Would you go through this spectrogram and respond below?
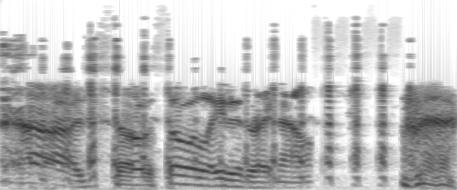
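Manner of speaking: slow, laughing, mock elated delivery.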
